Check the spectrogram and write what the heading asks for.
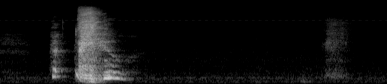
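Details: Adult who was slightly stuffy that day induces sneezing by tickling the nose with a chopstick: a quick inward catch of breath, then one strong, forceful, slightly wet sneeze, then a soft sniff.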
